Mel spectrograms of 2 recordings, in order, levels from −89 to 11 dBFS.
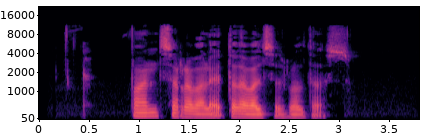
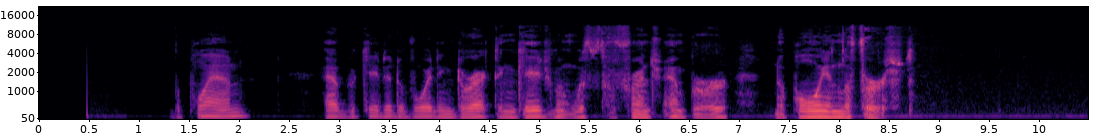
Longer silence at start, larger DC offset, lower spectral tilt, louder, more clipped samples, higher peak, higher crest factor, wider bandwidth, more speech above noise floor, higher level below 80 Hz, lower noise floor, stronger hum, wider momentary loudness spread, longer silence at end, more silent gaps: second, 0.25 s vs 1.35 s; neither; about the same, -4.5 dB/octave vs -5.5 dB/octave; first, -24 LUFS vs -32 LUFS; neither; first, -4 dBFS vs -12 dBFS; about the same, 22 dB vs 22 dB; about the same, 11.5 kHz vs 11.5 kHz; about the same, 49 dB vs 46 dB; about the same, -56 dBFS vs -52 dBFS; second, -73 dBFS vs -78 dBFS; neither; about the same, 14 LU vs 16 LU; second, 0.75 s vs 1.75 s; neither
